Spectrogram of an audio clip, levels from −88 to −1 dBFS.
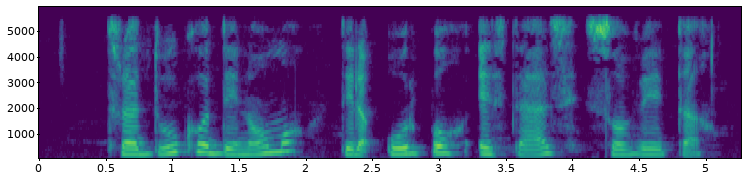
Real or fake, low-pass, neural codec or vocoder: real; 5.4 kHz; none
